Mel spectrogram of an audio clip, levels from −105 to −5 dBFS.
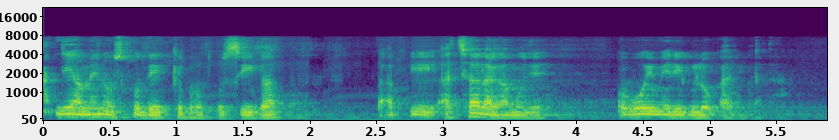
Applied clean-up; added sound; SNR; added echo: neural separator model SepFormer DNS4.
